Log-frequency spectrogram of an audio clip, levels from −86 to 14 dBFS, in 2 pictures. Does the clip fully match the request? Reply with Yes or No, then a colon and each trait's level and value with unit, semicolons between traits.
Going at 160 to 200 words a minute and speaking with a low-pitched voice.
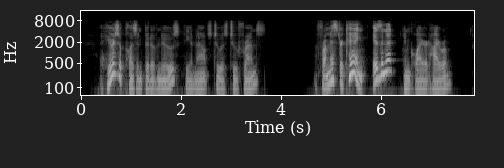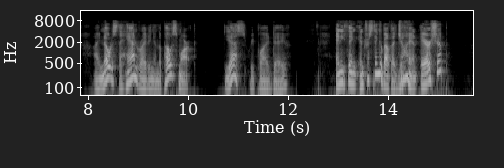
No: slow, 135 wpm; low, 100 Hz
